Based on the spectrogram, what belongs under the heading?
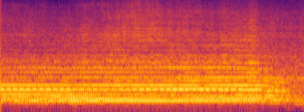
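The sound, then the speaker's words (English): A loud, sustained train horn blares steadily for a couple of seconds, its harmonic tones holding strong before tapering off slightly at the end as the train passes. “Here comes a train.”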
